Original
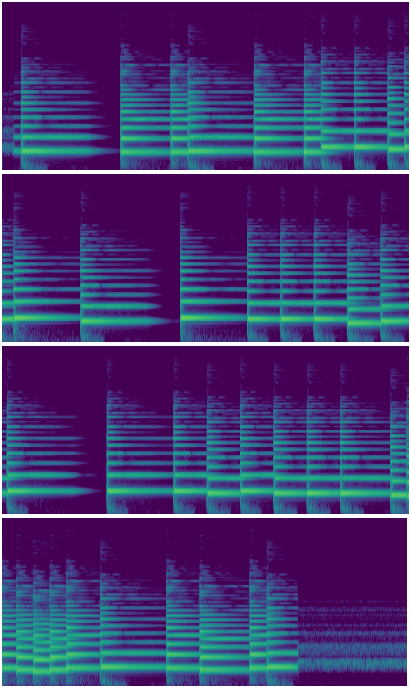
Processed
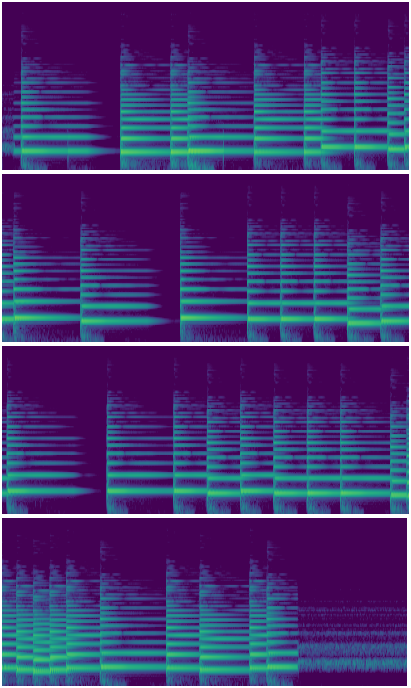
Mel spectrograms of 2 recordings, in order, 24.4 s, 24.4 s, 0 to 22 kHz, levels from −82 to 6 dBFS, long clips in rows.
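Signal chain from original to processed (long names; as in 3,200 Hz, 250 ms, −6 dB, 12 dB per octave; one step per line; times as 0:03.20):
0:00.98–0:03.32: low-shelf EQ 310 Hz +10 dB
level −1.5 dB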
